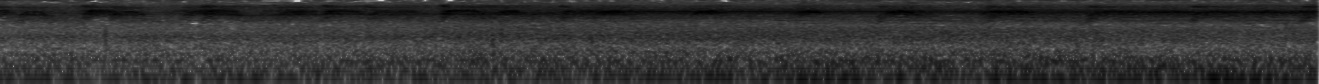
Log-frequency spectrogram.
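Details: Heatwave street chorus of cicadas: a sustained, piercing buzz pulsing roughly twice a second, with a constant ultra-high ringing tone on top and some low background hum.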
